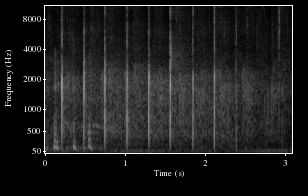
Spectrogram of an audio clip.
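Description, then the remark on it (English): About ten sharp hand claps in a steady, even rhythm, like a brief bit of applause from a small group at a church service on Father's Day, fading out after a few seconds. “I think we deserve a quick round of applause.”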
